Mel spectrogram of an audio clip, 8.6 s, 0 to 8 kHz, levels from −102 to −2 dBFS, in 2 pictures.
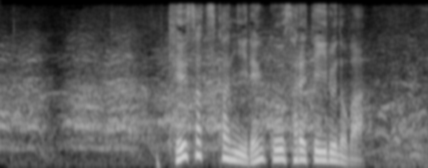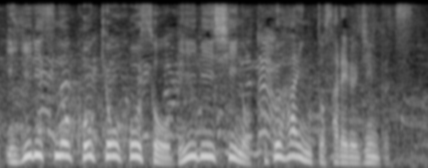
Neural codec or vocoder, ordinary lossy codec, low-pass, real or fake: none; none; 7.2 kHz; real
